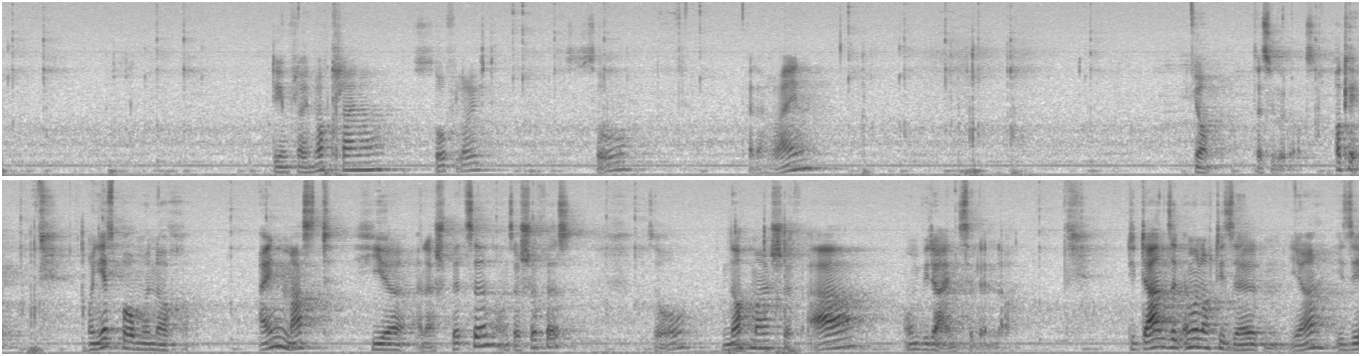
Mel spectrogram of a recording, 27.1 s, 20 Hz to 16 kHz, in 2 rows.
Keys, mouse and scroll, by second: 0.1-0.5 scroll up 1, 0.5 middle click, 1.5-2.0 scroll up 1, 3.2 s, 5.1 click, 5.5-6.0 middle drag, 7.0-8.4 drag, 9.0-9.4 scroll up 1, 9.4 middle drag, 9.7-10.1 shift+scroll up 1, 10.9-13.1 middle drag, 13.4 middle click, 13.9-14.5 shift+middle drag, 15.8-16.2 scroll up 1, 16.2-18.5 scroll down 1, 18.5-18.8 scroll up 1, 19.6-20.0 middle drag, 21.3 shift+a, 24.1 middle click.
